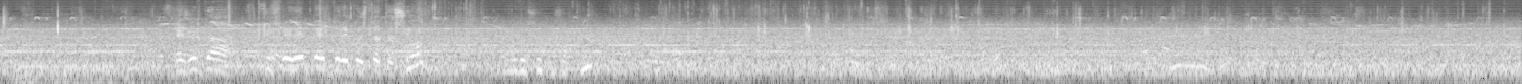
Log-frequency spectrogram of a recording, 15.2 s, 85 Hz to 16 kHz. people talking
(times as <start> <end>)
1.7 4.4, 5.0 7.1, 11.4 12.4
